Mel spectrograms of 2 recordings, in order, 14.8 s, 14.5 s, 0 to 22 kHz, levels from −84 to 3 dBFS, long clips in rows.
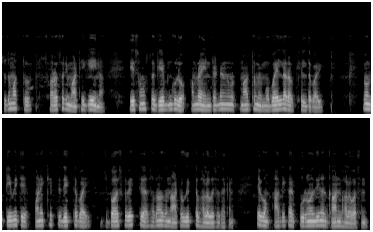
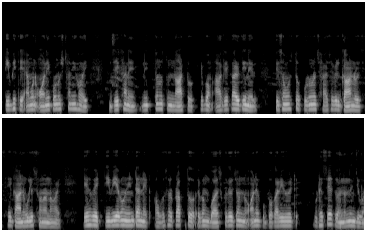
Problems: background sounds at intervals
